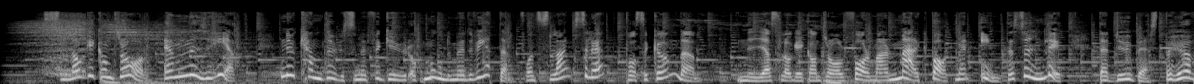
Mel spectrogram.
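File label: Swedish; Scandinavian; Male; 30s-40s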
